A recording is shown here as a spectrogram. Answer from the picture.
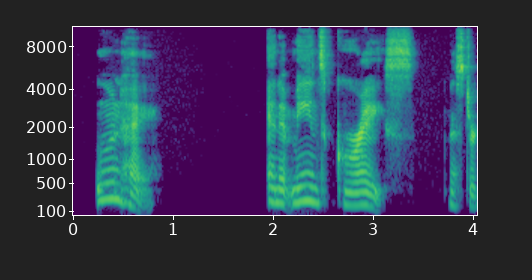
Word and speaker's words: Unhei: turning around it was joey your name is unhi he said with his eyes open wide luan hay looked quickly at mr kim then turned to joey she nodded slowly yes it's pronounced unhei and it means grace mr kim added joey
